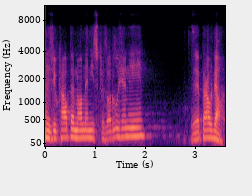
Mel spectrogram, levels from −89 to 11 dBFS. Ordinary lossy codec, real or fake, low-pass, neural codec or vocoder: Opus, 24 kbps; fake; 7.2 kHz; codec, 16 kHz, 0.5 kbps, X-Codec, HuBERT features, trained on general audio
